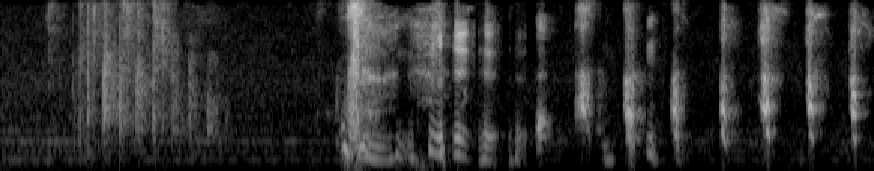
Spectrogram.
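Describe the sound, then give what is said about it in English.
A dog with big feet patters across a hard floor in a steady run of quick taps, following a few seconds of muffled voices and laughter. “Now you hear pitter patter her big feet.”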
